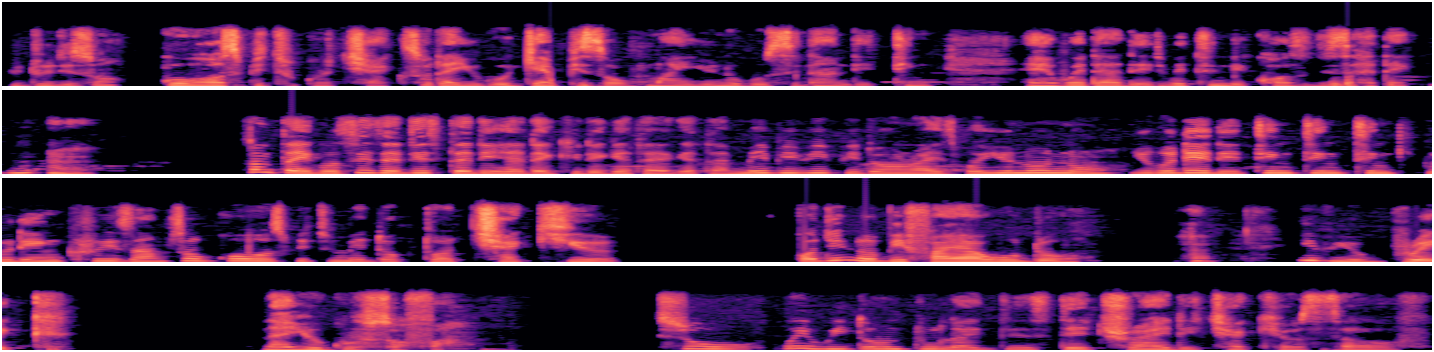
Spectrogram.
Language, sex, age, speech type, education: Nigerian Pidgin, female, 15-29, spontaneous, tertiary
